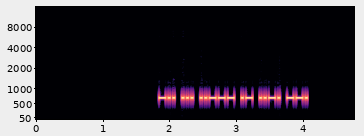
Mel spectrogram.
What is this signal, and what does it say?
Morse code, heard as a keyed tone, about 34 wpm, 700 Hz. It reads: DS2AFG
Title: DXCC-100 Call Signs - 6 Characters - Repeated 2x - 35wpm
